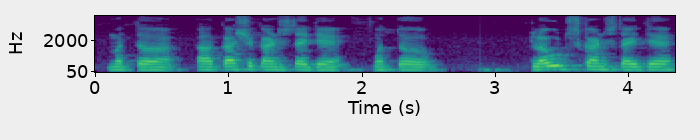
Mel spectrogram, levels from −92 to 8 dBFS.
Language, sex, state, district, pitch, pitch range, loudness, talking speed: Kannada, male, Karnataka, Gulbarga, 150 Hz, 145-155 Hz, -23 LUFS, 110 wpm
